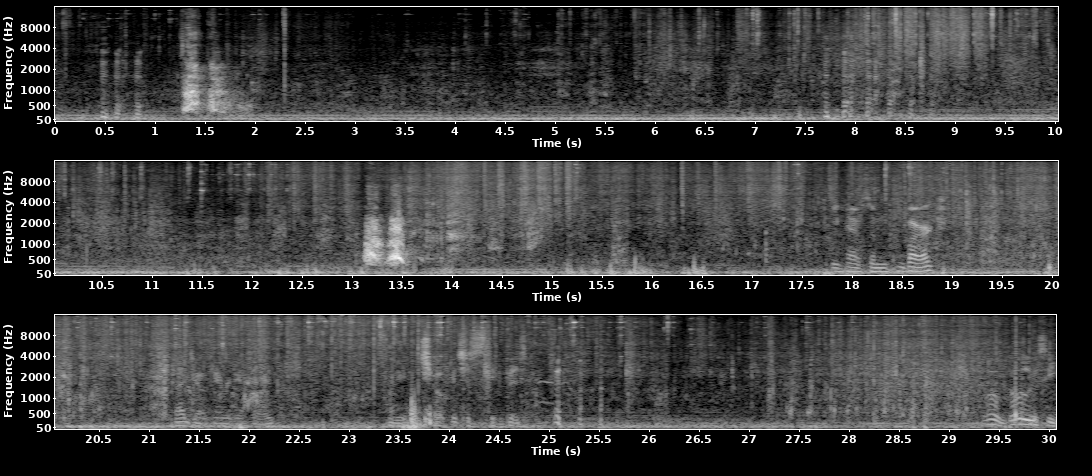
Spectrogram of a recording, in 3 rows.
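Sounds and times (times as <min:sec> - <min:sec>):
dog barking: 0:01.3 - 0:02.0, 0:13.1 - 0:13.7.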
